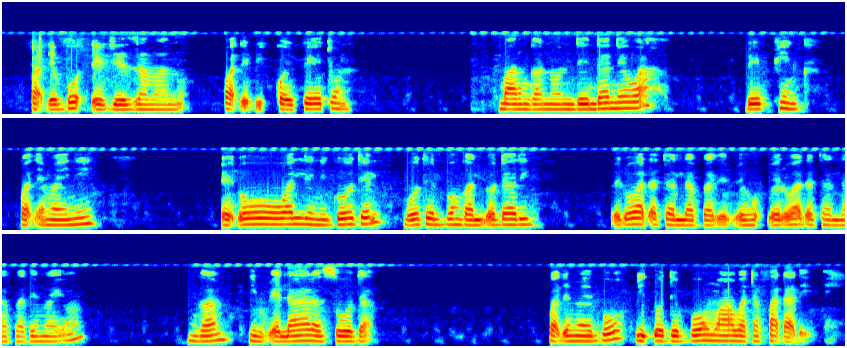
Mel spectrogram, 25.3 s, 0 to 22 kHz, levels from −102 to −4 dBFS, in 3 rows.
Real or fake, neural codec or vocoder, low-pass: real; none; 7.2 kHz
